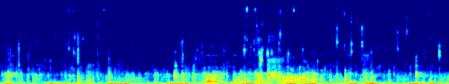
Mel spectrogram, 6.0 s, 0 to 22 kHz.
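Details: Female's stomach growling recorded over a 20-minute session: low, continuous gurgling and rumbling bowel sounds, ordinary borborygmi.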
